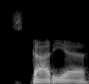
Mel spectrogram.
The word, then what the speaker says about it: Stadia: Stadia. You're Have right, you heard Stadia. it pronounced? Yes, you are correct. I was just thinking it kind of sounds like Stadium.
